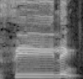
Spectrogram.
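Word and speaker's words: ceiling: आगे चलो, जब किसी वर्ड में ई आई आए तो ई आई का उच्चारण ई यानी कि लॉन्ग वाउल साउंड ई करना है, इसलिए सीलिंग, डिसीट, ठीक है, प्रोटीन, ई की आवाज, बड़ी की मात्रा ई।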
